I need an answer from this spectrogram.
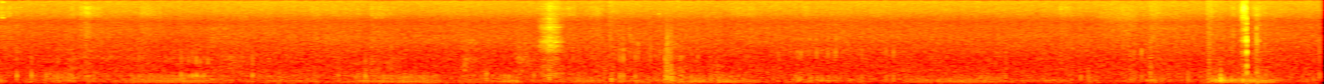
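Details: Purring of a female Domestic Shorthair adoption cat that rarely meows and purrs loudly when content; even low rumble throughout with faint handling rustles and occasional brief clicks.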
